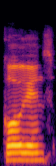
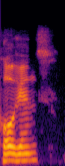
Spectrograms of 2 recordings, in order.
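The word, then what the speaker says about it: cogens: Los conceptos de Kogens o Hogens, dependiendo cómo se lo pronuncie, digamos, es una es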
